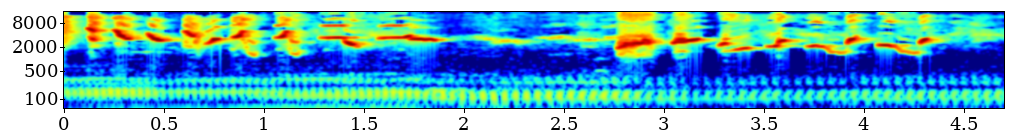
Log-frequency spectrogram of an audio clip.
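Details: White-rumped shama song played to urge other shamas to sing and open their tails: quick chattering notes, a drawn whistle, then a string of looping whistled phrases, with a steady low hum.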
